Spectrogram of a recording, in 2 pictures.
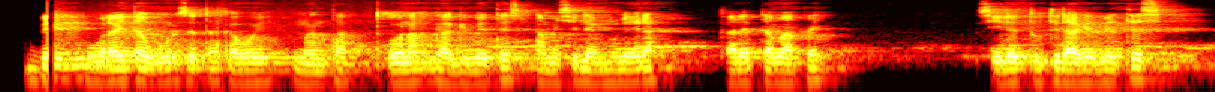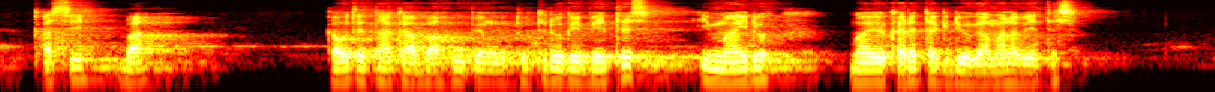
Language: Wolaytta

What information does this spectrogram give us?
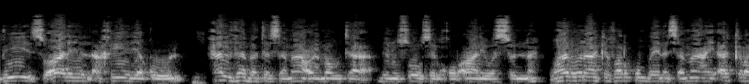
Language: Arabic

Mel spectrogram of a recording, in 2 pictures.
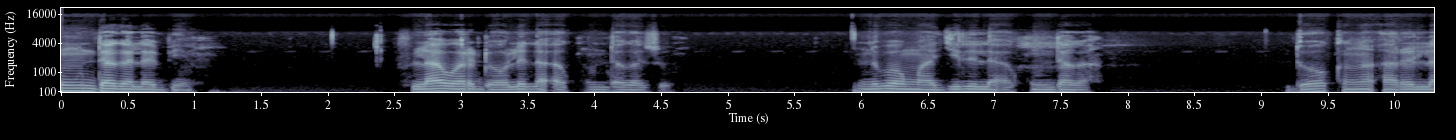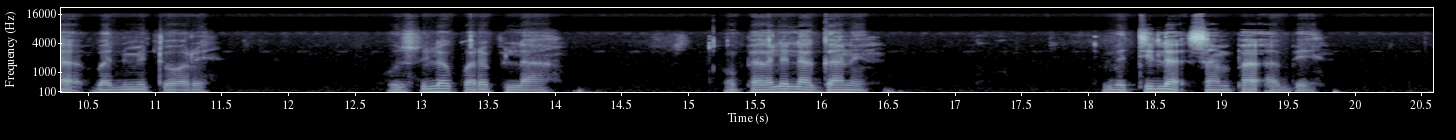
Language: Southern Dagaare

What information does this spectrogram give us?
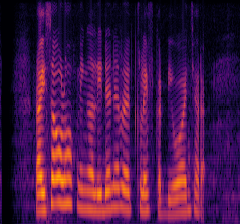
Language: Sundanese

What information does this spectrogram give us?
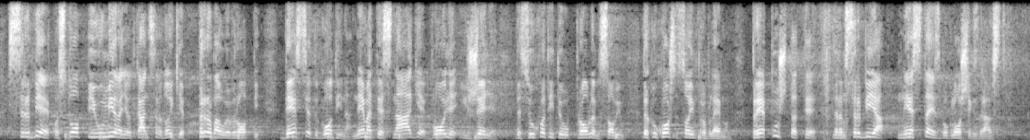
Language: Serbian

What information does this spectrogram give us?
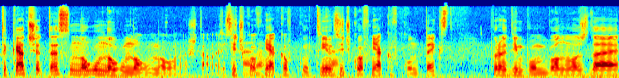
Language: Bulgarian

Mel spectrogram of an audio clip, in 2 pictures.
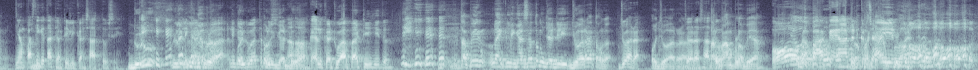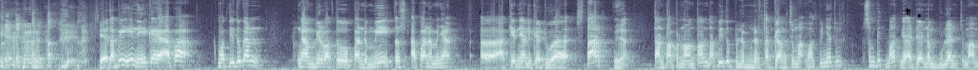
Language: Indonesian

